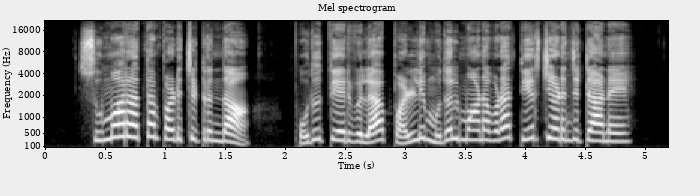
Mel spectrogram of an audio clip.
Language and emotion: Tamil, surprised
